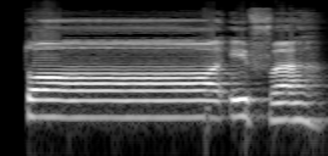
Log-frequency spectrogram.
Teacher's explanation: یہ گول تا ہے تو تا لیکن یہاں پر اسٹاپ کریں گے تو اس کو ہا پڑھیں گے.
